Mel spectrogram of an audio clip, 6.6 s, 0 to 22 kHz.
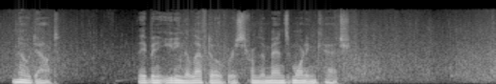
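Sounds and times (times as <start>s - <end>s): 
sea water splashing alongside a moving fishermen's boat: 0.0s - 6.6s
speech: 0.2s - 0.9s, 1.8s - 4.8s.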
